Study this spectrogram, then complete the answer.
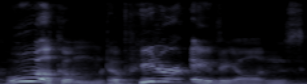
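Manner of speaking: slow, grand carnival announcer. Shown as a demonstration. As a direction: welcome them like a showman. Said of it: "trying to talk like an announcer".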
